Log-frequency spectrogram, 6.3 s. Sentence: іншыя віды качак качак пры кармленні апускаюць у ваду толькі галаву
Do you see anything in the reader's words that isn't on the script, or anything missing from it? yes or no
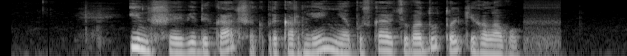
yes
